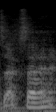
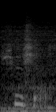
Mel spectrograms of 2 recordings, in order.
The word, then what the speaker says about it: Xuxa: In Brazil, there is a person called Zuxa, but it's Xuxa. That's how it's Xuxa? pronounced. Shusha. Xuxa.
